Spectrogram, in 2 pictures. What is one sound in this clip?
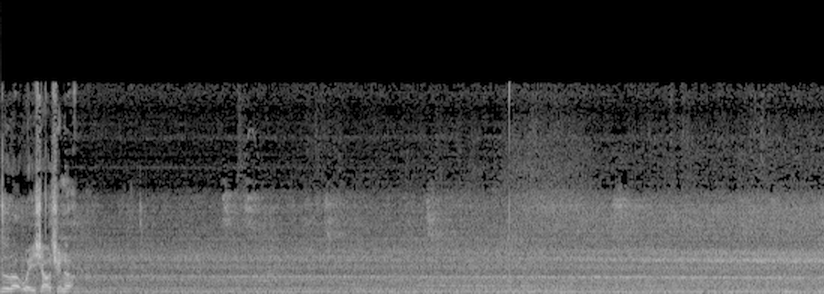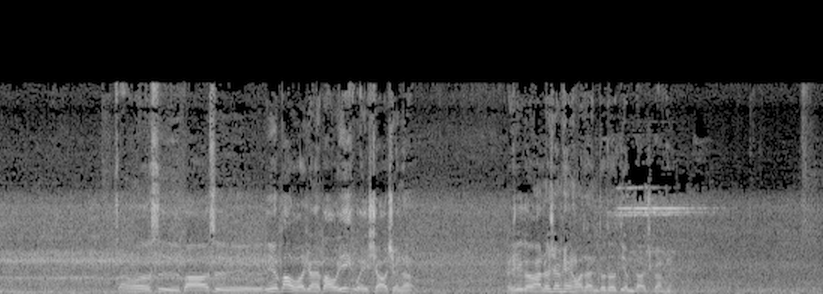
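A train rumbles in and slows to a stop.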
